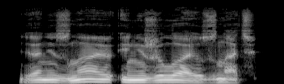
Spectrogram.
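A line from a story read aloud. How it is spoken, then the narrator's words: Tired voice. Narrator (Russian): был странный ответ, произнесенный усталым голосом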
